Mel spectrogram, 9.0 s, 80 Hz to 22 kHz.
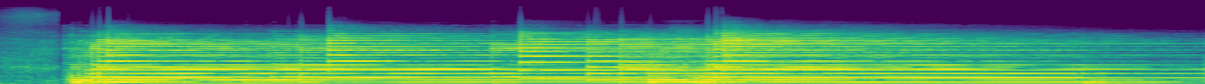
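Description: An electric guitar through a Line 6 Helix reverb rings out in sustained chords, with a few changes of chord and long, washy tails. No one speaks.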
